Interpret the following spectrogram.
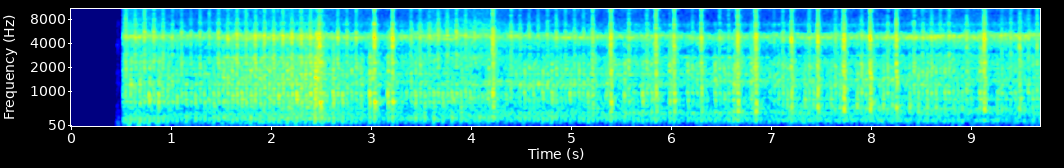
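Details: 2005 Ford F-150 petrol V8 with 334,000 miles at idle: sharp, uneven engine knocking about three times a second.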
